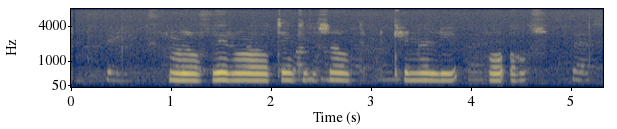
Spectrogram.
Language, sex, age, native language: Icelandic, male, 11, Icelandic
